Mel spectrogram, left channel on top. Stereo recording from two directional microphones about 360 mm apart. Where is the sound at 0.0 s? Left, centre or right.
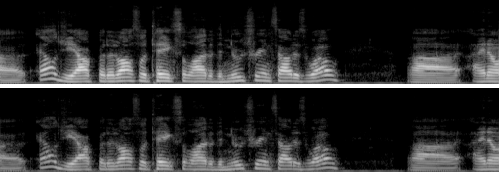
Centre.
